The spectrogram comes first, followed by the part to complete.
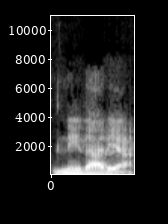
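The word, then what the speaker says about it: Cnidaria: Yeah, the C is silent. It's called Nidaria.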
